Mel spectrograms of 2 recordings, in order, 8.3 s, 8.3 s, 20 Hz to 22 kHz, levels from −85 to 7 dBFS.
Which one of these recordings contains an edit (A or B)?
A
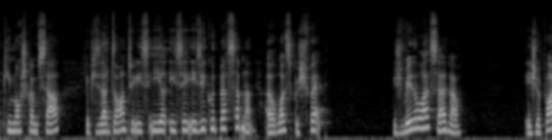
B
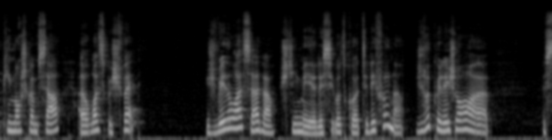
B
